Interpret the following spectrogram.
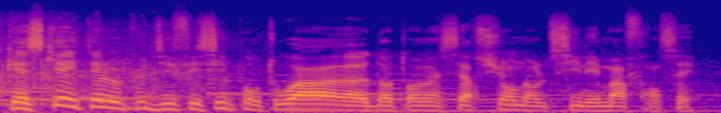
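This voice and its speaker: A man's voice: mid-range voice, animated, quick pace, over a noisy crowd. A man hosting a TV interview, asking questions with many short "mhm" and "ouais" replies. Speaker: TV host. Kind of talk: casual TV interview. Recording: background music under the talk.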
